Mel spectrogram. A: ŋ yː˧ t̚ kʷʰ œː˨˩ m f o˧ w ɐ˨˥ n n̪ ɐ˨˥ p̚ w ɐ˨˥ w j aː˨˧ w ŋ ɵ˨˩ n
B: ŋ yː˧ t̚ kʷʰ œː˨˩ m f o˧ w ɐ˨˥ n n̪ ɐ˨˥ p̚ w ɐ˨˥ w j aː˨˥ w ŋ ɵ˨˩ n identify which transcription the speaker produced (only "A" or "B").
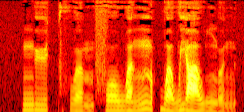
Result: A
